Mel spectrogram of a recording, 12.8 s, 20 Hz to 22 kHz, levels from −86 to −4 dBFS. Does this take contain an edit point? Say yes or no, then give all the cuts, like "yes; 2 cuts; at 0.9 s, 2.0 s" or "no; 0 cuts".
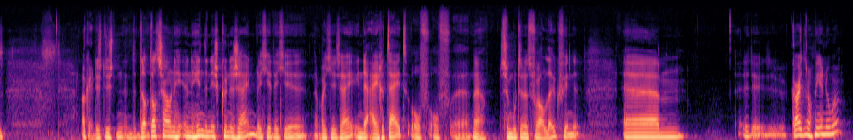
no; 0 cuts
